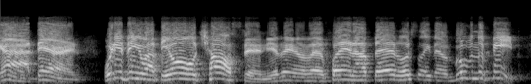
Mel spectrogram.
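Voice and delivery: high, hammed-up old-time East Coast reporter; mock East Coast reporter firing questions; Scoops Callahan. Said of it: "Scoops Callahan".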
